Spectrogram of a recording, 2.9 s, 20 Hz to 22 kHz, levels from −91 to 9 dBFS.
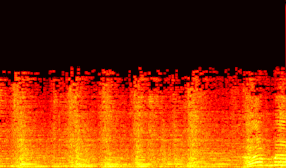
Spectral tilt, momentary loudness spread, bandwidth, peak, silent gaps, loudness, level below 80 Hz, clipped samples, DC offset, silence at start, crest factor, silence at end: -2.5 dB/octave; 6 LU; 13.5 kHz; 0 dBFS; none; -15 LUFS; -48 dBFS; under 0.1%; under 0.1%; 0 s; 14 dB; 0 s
